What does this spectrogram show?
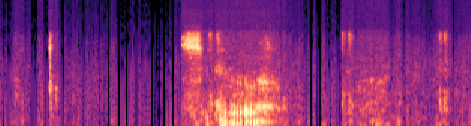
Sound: silence

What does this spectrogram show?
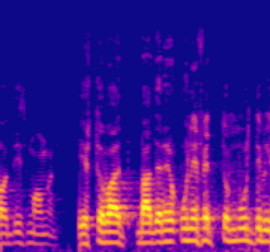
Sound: speaking spanish

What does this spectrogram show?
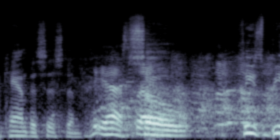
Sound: audience laughter

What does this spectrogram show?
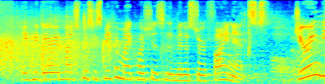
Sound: applause

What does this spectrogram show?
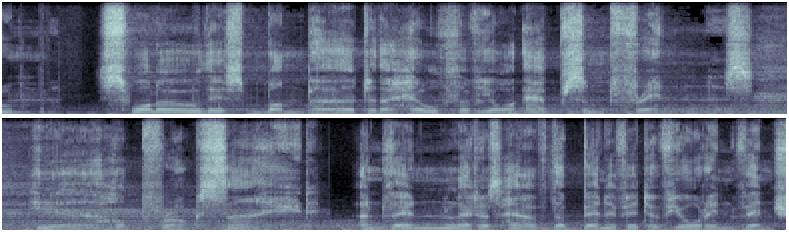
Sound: here Hop-Frog sighed

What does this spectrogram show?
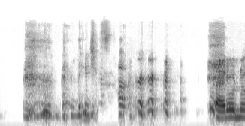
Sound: laughs

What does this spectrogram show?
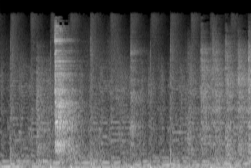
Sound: metal clinking

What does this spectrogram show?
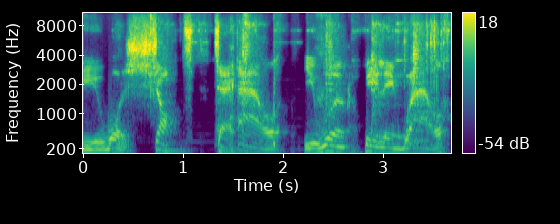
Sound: gruffly

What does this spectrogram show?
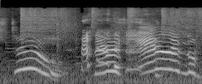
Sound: laughing

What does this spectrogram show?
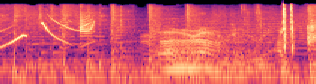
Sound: peeping; grumbling

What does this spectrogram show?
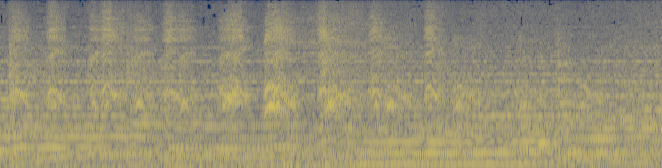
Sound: birds squawking

